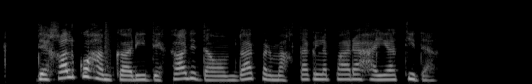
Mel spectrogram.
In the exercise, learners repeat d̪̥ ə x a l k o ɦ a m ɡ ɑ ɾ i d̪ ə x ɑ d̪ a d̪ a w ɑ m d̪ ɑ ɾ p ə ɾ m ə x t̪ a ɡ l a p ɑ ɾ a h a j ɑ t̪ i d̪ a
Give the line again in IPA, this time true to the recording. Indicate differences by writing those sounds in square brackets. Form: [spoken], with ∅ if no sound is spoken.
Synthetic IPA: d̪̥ ə x a l k o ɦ a m [k] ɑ ɾ i d̪ ə x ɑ d̪ [ə] d̪ a w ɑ m d̪ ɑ ɾ p ə ɾ m ə x t̪ a ɡ l a p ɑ ɾ a h a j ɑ t̪ i d̪ a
